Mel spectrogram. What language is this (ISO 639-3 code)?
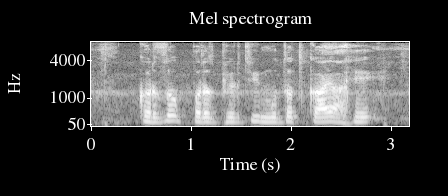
mar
